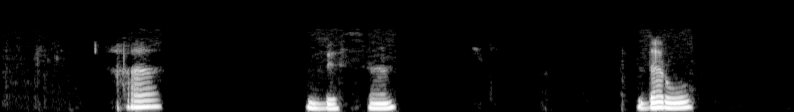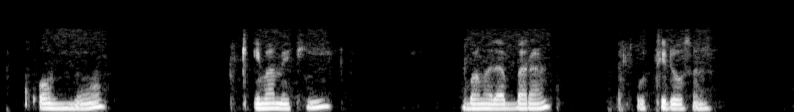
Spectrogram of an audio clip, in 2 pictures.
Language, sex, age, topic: Gamo, female, 25-35, agriculture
